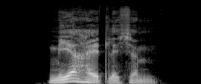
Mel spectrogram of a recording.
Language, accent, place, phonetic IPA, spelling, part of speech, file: German, Germany, Berlin, [ˈmeːɐ̯haɪ̯tlɪçm̩], mehrheitlichem, adjective, De-mehrheitlichem.ogg
- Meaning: strong dative masculine/neuter singular of mehrheitlich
